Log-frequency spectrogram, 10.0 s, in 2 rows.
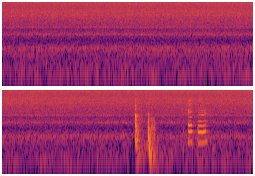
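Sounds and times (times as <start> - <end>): vegetables sizzling in a pot: 0.0 - 10.0.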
